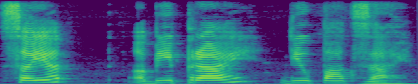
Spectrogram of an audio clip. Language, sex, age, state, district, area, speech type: Goan Konkani, female, 45-60, Goa, Salcete, rural, read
